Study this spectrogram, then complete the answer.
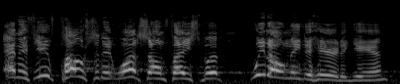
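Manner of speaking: high, loud, driving sermon delivery; full-force preaching. Real, not acted. Preacher challenging those who keep asking, full-force preaching. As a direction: hammer the questions home at the top of your voice.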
